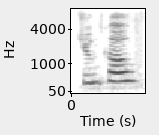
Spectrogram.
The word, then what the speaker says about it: Junko: Who Junko? Is that how you say her name? Junko?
